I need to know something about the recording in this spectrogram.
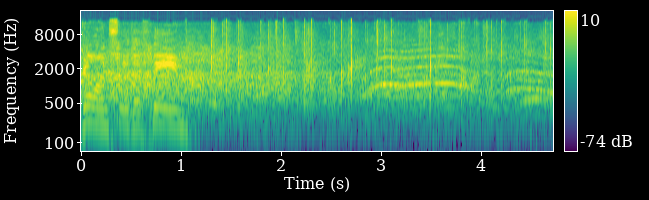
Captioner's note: audience laughing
